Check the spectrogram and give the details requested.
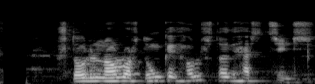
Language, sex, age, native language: Icelandic, male, 13, Icelandic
